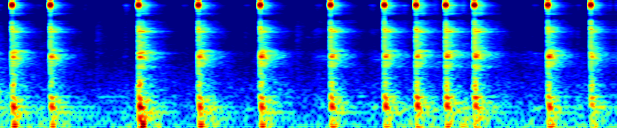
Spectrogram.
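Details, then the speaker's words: Throttle plate stop screw being tightened: sharp crisp clicks as the throttle stopper snaps back onto the screw; click sound distinguishes a loose screw from one correctly adjusted to touch the stopper. "This can also be differentiated based on the sound it produces when the stopper hits the screw."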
